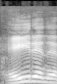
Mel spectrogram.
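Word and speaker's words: εἰρήνη: 평강 평강 이란 단어가 헬라어로 에이레네 는 발음을 갖고 있어요 4 2l 에 에이레네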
